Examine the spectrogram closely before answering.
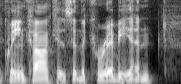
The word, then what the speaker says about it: Caribbean: conk is in the Caribbean or is it Caribbean because I heard someone say it once it's the Caribbean yeah you have to say it like you're about to sing the Billy Ocean song yeah Queen yeah but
